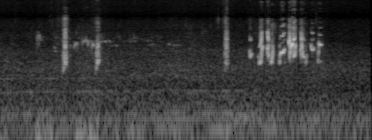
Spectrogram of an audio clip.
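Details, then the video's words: Raw, heavy-throated song of a bulbul: a few short, throaty notes, then a quick bubbling burst of rich chattering phrases over a low background rumble. "تغريد بلبل خام حنجره ثكيله"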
